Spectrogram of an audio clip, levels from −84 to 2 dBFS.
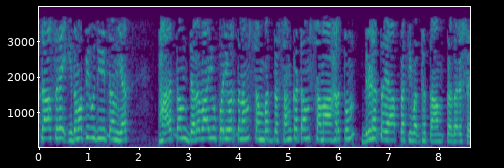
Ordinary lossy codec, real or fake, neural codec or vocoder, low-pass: MP3, 24 kbps; real; none; 3.6 kHz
